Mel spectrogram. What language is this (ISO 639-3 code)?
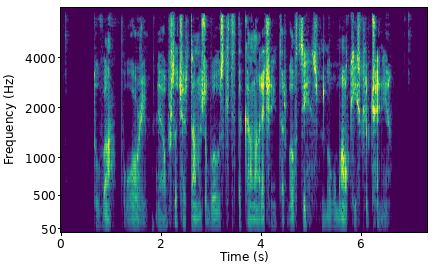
bul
